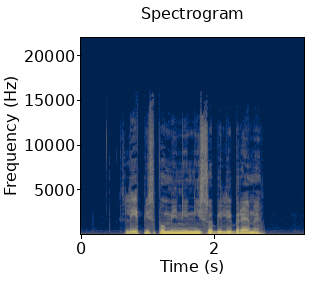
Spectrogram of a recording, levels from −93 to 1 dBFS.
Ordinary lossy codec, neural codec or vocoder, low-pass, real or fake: MP3, 96 kbps; none; 19.8 kHz; real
